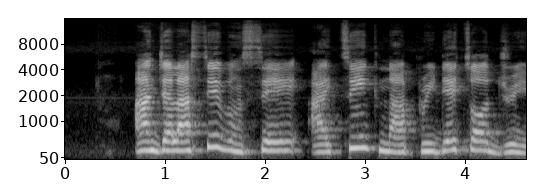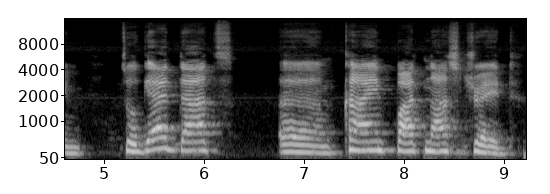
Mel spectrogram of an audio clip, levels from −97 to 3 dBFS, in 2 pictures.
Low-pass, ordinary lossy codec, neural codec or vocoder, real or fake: 14.4 kHz; Opus, 64 kbps; vocoder, 44.1 kHz, 128 mel bands every 512 samples, BigVGAN v2; fake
